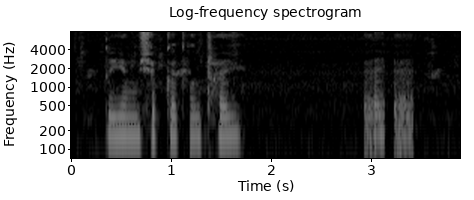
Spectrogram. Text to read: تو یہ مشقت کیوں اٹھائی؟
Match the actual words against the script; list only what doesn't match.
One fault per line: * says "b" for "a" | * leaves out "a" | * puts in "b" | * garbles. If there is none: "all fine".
* leaves out "کیوں"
